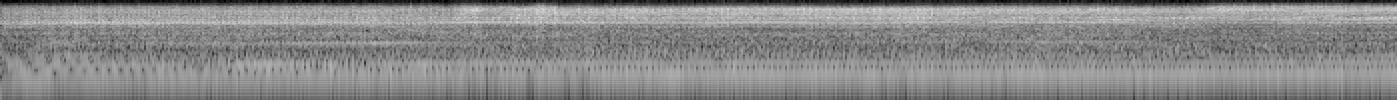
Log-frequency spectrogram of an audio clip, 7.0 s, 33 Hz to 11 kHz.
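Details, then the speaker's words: 1958 Johnson CD-15 5.5 hp outboard pushing a 12 ft boat at about 11 mph with one person aboard; a steady, even buzz at constant pitch with no misses or knocks. Normal running under load. "movs along okay we do about 11 M an hour just me in the boat"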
